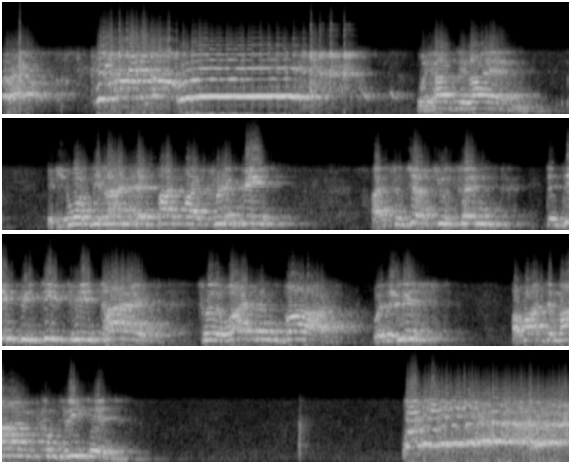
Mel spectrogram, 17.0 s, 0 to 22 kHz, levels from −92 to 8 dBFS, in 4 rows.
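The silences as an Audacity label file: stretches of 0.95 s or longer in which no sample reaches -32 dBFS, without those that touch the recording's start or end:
13.690000	14.980000	silence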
